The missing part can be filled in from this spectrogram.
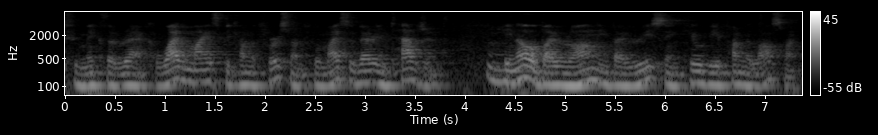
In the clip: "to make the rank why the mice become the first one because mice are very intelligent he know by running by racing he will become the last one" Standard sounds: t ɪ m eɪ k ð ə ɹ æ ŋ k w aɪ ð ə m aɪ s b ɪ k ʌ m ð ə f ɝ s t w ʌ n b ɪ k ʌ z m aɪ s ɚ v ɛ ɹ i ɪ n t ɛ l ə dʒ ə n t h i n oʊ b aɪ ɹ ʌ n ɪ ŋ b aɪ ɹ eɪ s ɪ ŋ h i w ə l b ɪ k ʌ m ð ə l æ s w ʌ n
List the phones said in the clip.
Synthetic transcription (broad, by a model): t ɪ m eɪ k ð ə ɹ æ ŋ k w aɪ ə m aɪ s b ɪ k ʌ m ð ə f ɝ s t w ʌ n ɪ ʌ m aɪ s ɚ v ɛ ɹ i ɪ n t ɛ l ə dʒ ə n t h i n oʊ b aɪ ɹ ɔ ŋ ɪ ŋ b aɪ ɹ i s ɪ ŋ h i w ə l b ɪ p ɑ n ð ə l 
